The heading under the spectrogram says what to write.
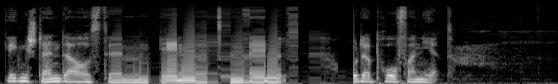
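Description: Robotic sound from repeated short buffers runs from 1.12 to 3.54 s. Across this stretch the speech collapses into a rigid, metallic buzz at 100 Hz that still loosely tracks the words. The likely cause is audio arriving too seldom, so the playback keeps looping a tiny slice of the latest audio, about 10 ms, which fits that 100 Hz pitch, while most of the real speech in between is skipped.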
